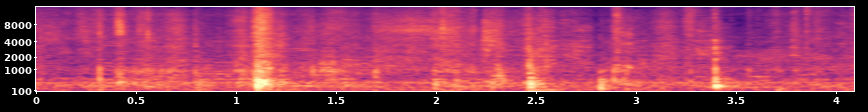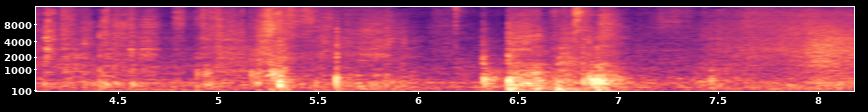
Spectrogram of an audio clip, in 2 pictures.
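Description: Rigid card presentation box being handled and opened. Short knocks, taps and light scrapes come at irregular intervals as the lid and folding flaps are lifted and set down.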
